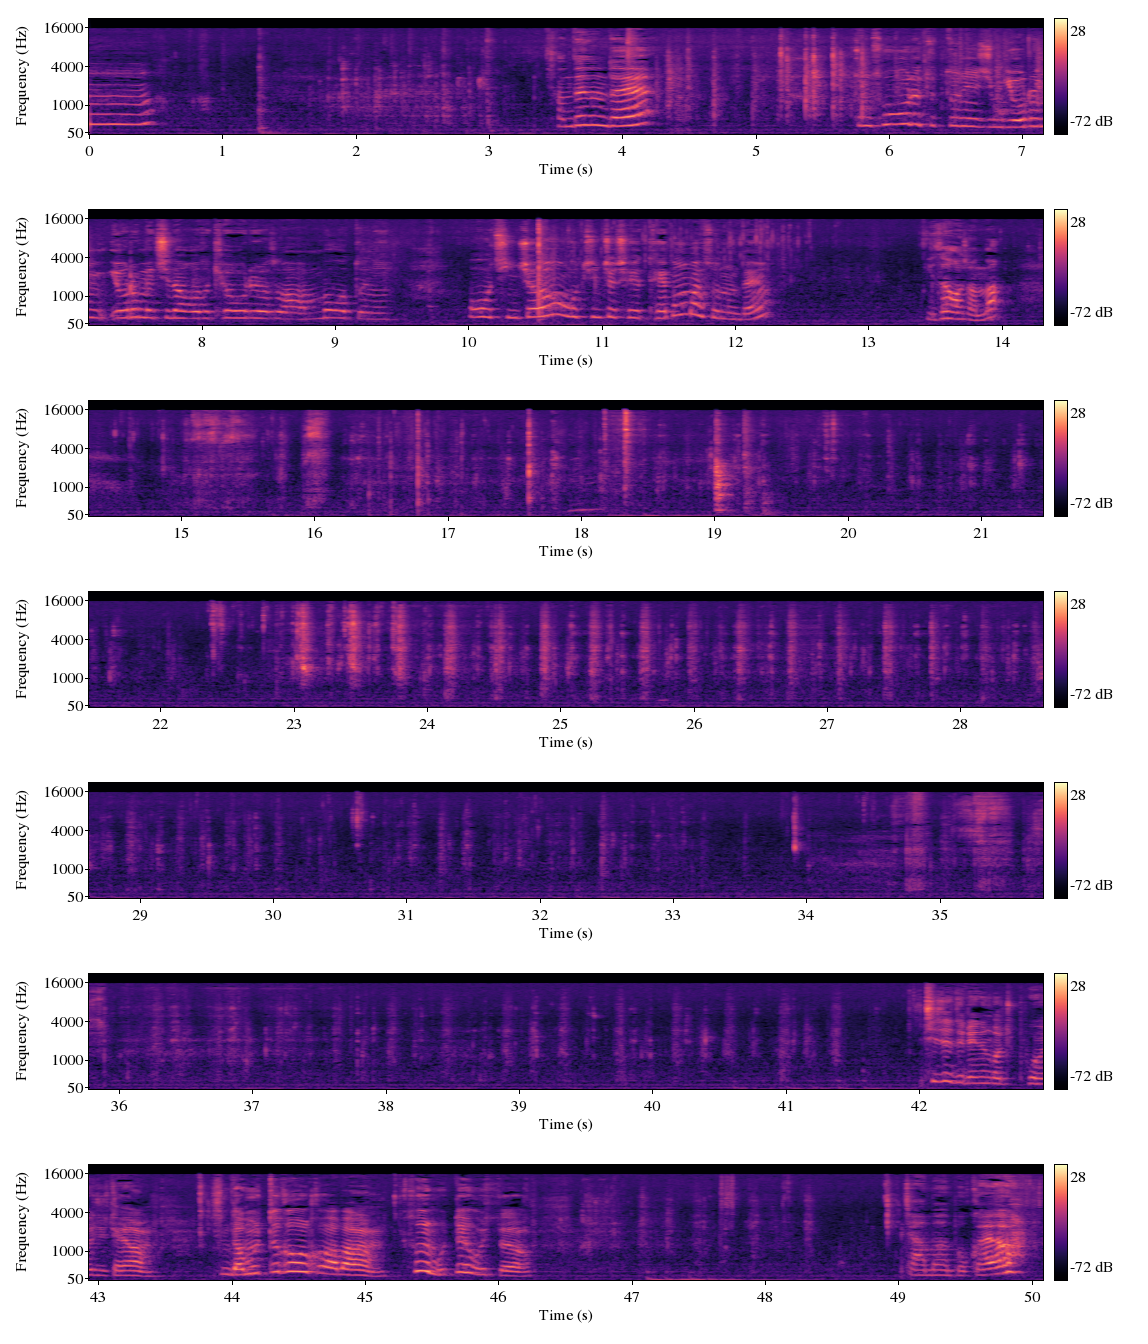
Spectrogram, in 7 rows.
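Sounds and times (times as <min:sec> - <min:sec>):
person chewing food: 0:14.2 - 0:42.0, 0:46.2 - 0:49.0.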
